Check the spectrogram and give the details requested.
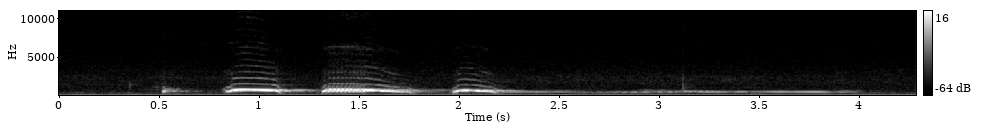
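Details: Spotted dove, a very vocal bird with the 'kuk 1' call style, used as a lure that stirs other spotted doves. One short soft note, then three loud low coos, then a long, steady, faint drawn-out tone. A low hum runs throughout.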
